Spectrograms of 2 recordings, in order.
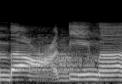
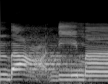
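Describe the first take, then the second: Both takes have the same delivery.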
